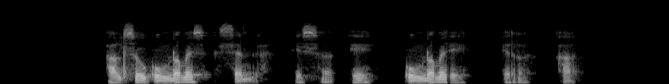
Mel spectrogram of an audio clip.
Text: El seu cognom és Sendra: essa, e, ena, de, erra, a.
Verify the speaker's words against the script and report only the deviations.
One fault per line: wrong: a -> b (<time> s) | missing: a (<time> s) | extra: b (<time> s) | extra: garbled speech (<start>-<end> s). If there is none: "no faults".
wrong: ena -> cognom (4.1 s)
